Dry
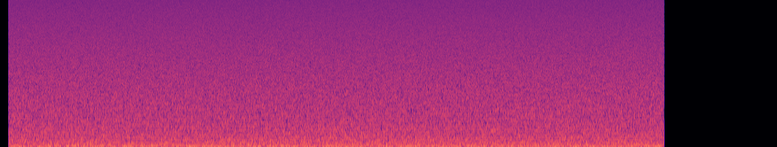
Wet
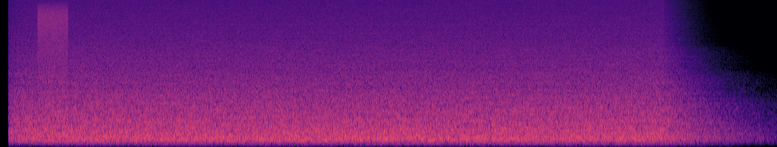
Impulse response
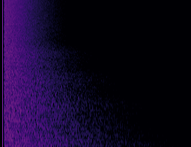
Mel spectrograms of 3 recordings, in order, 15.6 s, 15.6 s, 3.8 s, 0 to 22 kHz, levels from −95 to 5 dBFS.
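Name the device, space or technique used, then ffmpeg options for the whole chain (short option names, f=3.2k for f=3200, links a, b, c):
cathedral: -filter_complex "[0:a]highpass=f=200:w=0.5412,highpass=f=200:w=1.3066,tiltshelf=f=1.3k:g=5.5[a];[1:a]atrim=start_sample=2205[b];[a][b]afir=irnorm=-1:irlink=0,asettb=1/sr,asplit=3[c][d][e];[c]atrim=end=0.754[f];[d]atrim=start=0.75:end=1.36,asetpts=PTS-STARTPTS,afade=t=in:d=0.004:c=qsin,afade=t=out:st=0.606:d=0.004:c=qsin,equalizer=f=13k:w=0.38:g=12[g];[e]atrim=start=1.356[h];[f][g]acrossfade=d=0.004:c1=hsin:c2=qsin[i];[i][h]acrossfade=d=0.004:c1=qsin:c2=hsin,volume=-6.5dB"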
